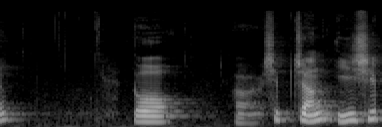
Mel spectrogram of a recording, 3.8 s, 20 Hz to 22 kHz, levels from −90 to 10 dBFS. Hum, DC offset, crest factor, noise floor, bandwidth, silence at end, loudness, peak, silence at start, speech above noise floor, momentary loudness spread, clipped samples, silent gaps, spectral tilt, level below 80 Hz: none; under 0.1%; 24 dB; -66 dBFS; 16 kHz; 0 s; -28 LUFS; -8 dBFS; 0 s; 39 dB; 18 LU; under 0.1%; none; -6 dB/octave; -78 dBFS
